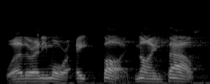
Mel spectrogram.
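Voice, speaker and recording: A man working as an auctioneer, calling bids live in a brisk patter of repeated numbers. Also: medium pitch, pushed and bright.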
